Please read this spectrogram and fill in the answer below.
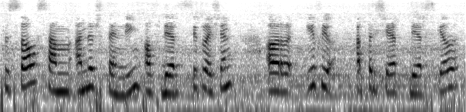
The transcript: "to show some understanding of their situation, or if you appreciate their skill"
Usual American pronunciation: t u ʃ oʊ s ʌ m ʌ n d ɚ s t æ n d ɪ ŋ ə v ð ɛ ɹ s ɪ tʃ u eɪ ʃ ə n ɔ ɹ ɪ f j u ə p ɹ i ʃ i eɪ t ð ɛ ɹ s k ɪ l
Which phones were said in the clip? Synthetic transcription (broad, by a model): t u s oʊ s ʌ m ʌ n d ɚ s t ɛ n d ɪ ŋ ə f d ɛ ɹ s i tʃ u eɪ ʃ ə n ɔ ɹ ɪ f j u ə p ɹ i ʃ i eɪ t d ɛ ɹ s k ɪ l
